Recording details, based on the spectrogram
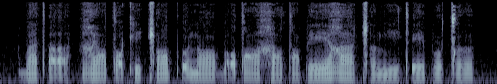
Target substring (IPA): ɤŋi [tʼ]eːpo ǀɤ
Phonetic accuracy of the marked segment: correct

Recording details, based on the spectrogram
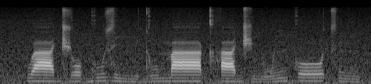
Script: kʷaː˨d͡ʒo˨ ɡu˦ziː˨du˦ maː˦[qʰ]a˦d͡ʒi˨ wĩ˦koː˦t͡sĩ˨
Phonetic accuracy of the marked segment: incorrect: kʰ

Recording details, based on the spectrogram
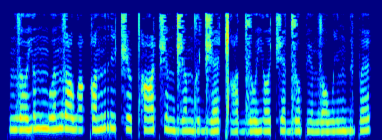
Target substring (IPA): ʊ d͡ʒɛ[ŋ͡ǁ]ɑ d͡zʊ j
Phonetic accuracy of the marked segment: incorrect: ɡ͡ǁ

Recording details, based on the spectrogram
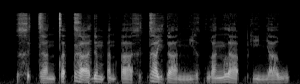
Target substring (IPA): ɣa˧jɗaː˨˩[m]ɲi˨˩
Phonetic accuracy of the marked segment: incorrect: n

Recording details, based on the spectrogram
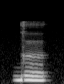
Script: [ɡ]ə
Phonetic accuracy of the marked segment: correct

